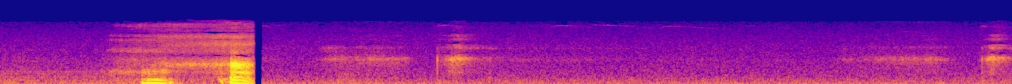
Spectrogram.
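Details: Snoring during sleep, recorded with the SnoreLab snoring-recording app.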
